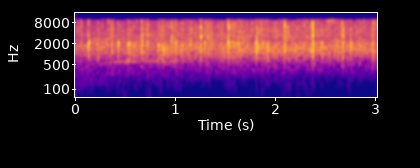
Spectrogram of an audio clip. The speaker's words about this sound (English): Yeah, if you clap, awesome, whatever.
